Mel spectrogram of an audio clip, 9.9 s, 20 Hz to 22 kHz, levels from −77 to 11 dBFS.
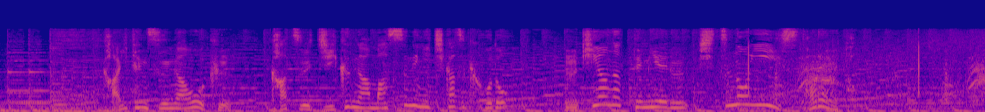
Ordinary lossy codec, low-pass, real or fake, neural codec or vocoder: none; none; real; none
